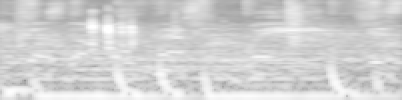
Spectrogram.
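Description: Faint typing on a computer keyboard, a few soft key clicks, over quiet background music.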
